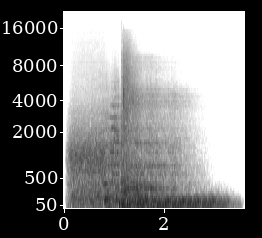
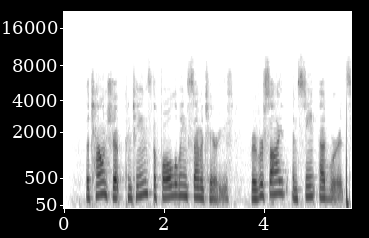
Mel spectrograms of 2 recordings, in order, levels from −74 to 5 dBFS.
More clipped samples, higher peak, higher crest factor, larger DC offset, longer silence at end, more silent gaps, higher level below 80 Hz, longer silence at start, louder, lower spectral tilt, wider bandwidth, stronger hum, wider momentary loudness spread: neither; first, 0 dBFS vs -6 dBFS; about the same, 16 dB vs 18 dB; neither; first, 0.2 s vs 0 s; neither; first, -22 dBFS vs -46 dBFS; second, 0.05 s vs 0.45 s; first, -18 LUFS vs -24 LUFS; second, -5.5 dB/octave vs -7 dB/octave; first, 14 kHz vs 9.6 kHz; neither; first, 12 LU vs 9 LU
